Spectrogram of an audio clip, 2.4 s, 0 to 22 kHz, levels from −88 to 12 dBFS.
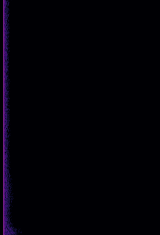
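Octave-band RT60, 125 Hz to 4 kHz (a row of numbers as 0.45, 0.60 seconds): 0.65, 0.70, 0.60, 0.45, 0.30, 0.35 seconds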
